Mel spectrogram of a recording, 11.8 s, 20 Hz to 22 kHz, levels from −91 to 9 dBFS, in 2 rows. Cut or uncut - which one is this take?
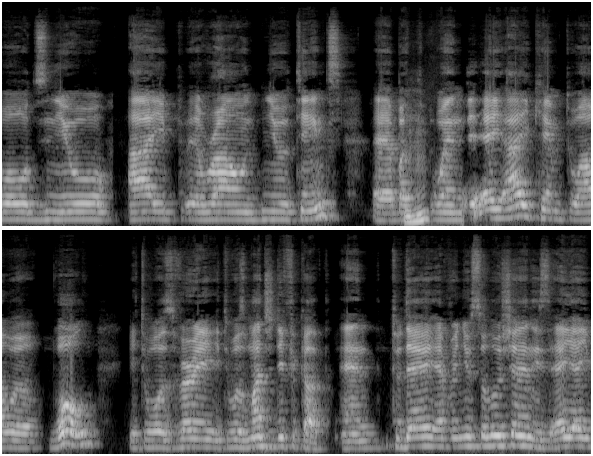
cut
